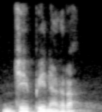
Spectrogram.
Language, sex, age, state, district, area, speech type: Kannada, male, 45-60, Karnataka, Kolar, urban, spontaneous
